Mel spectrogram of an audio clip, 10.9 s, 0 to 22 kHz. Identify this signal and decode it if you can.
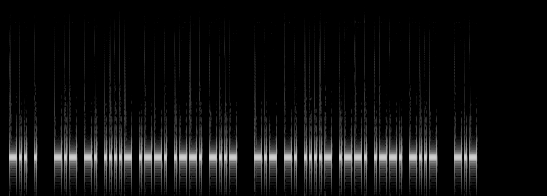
Morse code, heard as a keyed tone, about 24 wpm, 700 Hz. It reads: DE KN4PPX KN4PPX K
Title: Speed-Racing Common QSO Phrases Encore - 20wpm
